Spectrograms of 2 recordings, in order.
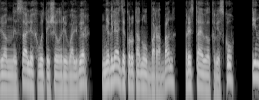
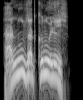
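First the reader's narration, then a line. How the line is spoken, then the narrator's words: Barked. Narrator (Russian): рявкнул Рэй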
